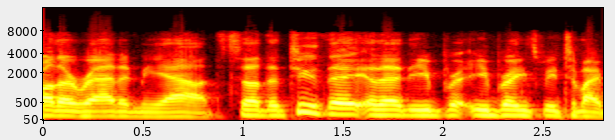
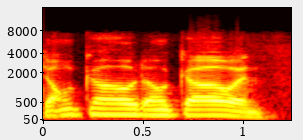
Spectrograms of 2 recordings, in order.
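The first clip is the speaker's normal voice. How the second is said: put-on drawn-out screaming; 3 semitones higher than usual. Retelling how a brother screamed at a three-year-old not to go: imitating someone screaming. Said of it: "He started screaming at me".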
